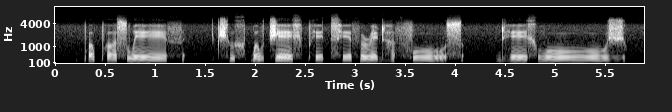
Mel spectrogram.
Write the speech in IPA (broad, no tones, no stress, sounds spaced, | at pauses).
pʼ ʌ pʰ ʌː s w eː θ | t͡ʃʰ ɯ x ɓ ʌ w t͡ʃ eː x pʰ e t͡sʰ e θ ɹ e ɖʱ a θ f oː s | ɖʱ eː x β oː ʒ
